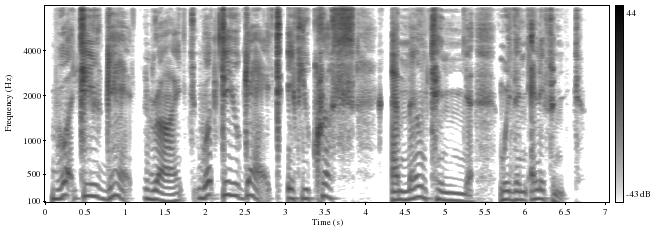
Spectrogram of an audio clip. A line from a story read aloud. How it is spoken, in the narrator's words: the first yeti said, very slowly, because it had been working this out for a long time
